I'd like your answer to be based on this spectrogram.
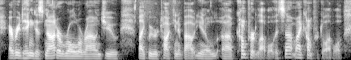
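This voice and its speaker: A man's medium-pitched voice with vocal fry at a very fast pace, on a very clean recording with a silent background. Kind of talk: casual interview conversation. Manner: halting, many fillers.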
